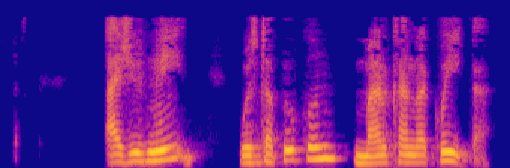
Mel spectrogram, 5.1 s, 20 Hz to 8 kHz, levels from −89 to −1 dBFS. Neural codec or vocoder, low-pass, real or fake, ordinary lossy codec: codec, 16 kHz, 0.5 kbps, X-Codec, WavLM features, trained on Multilingual LibriSpeech; 7.2 kHz; fake; MP3, 24 kbps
